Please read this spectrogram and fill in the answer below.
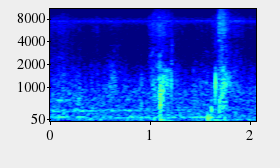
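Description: Footsteps walking through overgrown grass and weeds, a couple of soft steps in the second half.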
